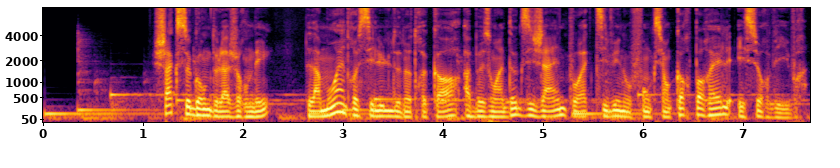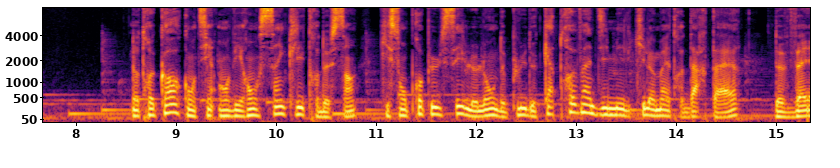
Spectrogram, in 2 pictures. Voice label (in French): narration medecine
